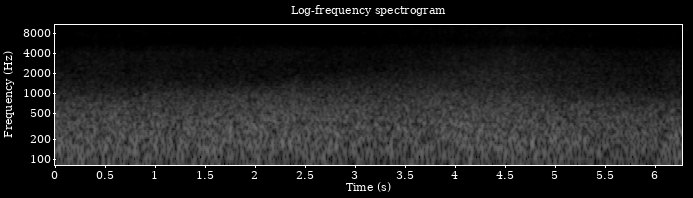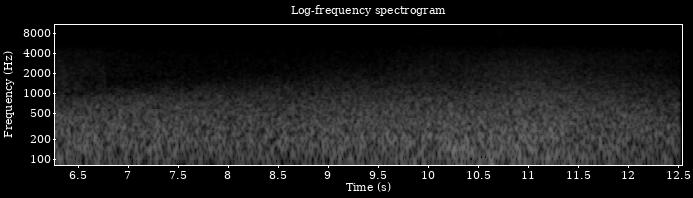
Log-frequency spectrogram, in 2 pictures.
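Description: Steady rushing noise like ocean surf, swelling and easing gently.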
